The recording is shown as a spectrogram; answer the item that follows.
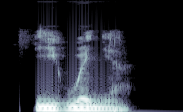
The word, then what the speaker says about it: cigüeña: En el español escrito, para señalar que debemos pronunciar esta letra, utilizamos la diéresis, que son dos puntos horizontales sobre la letra U de esta sílaba. Por ejemplo, con la vocal E, cigüeña, con la vocal I, whisky. Si no utilizamos la diéresis, al leer estas palabras diríamos figueña o giski y eso está mal.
